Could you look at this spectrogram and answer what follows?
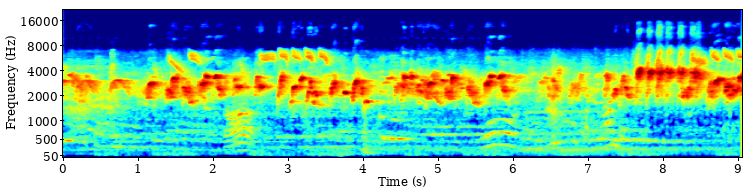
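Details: One-year-old albino red-whiskered bulbul practising its song: quick warbled phrases and sharp chirps repeated in rapid, uneven runs, with lower swooping notes underneath and steady chattering.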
